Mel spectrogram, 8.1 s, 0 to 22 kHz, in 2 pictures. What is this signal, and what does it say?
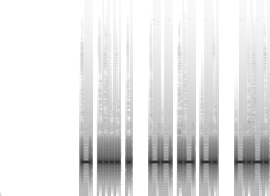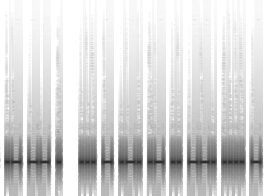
Morse code, heard as a keyed tone, about 28 wpm, 690 Hz. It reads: THE MAN CAME STRAIGHT
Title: Sentences from Top 1000 Words - Review Part 6 - 28wpm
